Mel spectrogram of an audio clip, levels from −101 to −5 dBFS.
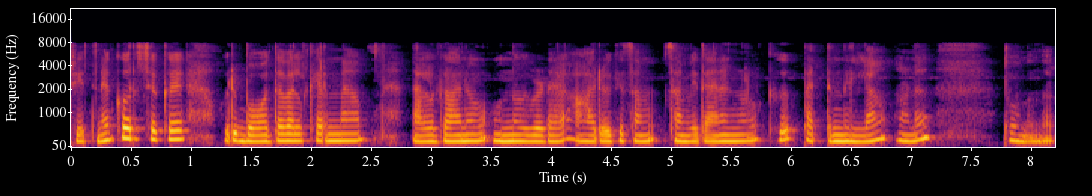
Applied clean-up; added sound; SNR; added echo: none; none; none; none.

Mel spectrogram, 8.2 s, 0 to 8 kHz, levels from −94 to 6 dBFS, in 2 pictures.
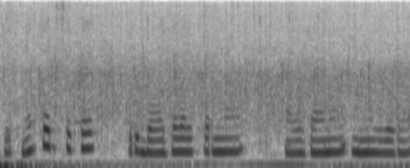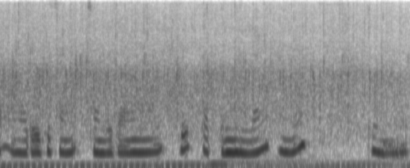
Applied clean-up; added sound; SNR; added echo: none; Applause + Engine starting / Car; 6 dB; none.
